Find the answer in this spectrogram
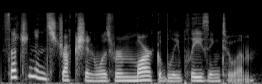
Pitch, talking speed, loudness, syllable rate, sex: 195 Hz, 185 wpm, -18 LUFS, 5.6 syllables/s, female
